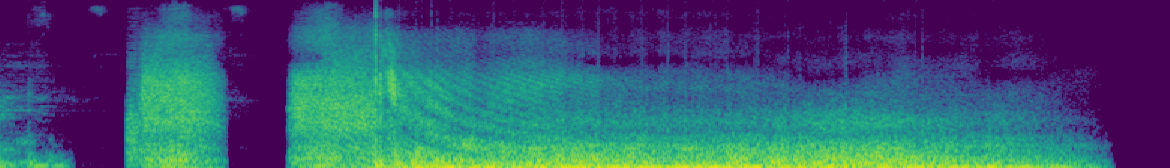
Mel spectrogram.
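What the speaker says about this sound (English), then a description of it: "Preparing for thruster ignition." A spacecraft thruster ignites in a video game, beginning with two short bursts and then swelling into a loud, sustained roaring whoosh that holds steady for about five seconds before cutting off abruptly.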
